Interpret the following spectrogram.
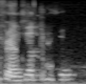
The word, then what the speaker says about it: François Truffaut: Yo pienso en François Truffaut, así lo estoy pronunciando bien, François, Sí, sí, François Truffaut.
